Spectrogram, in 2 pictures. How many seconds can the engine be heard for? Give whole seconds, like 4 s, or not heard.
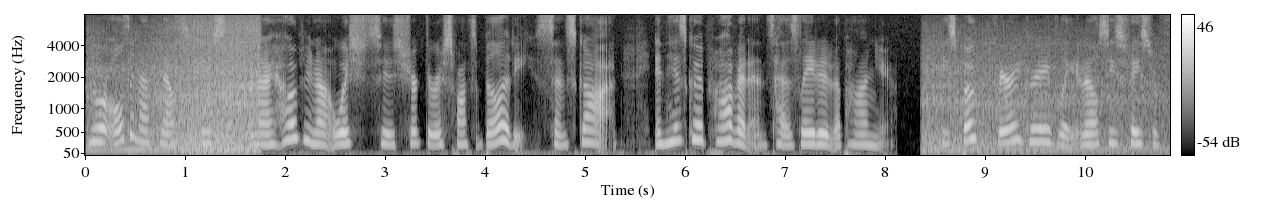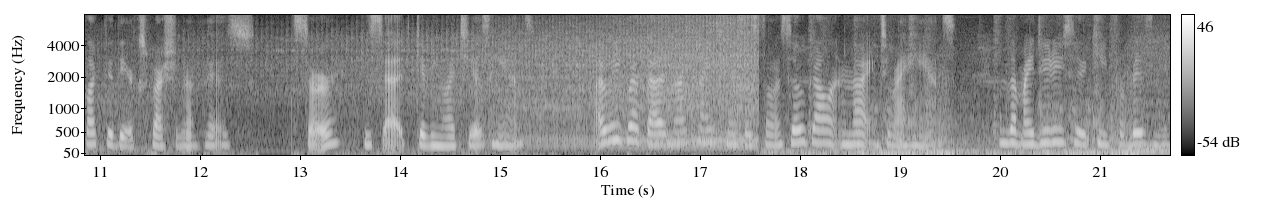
15 s.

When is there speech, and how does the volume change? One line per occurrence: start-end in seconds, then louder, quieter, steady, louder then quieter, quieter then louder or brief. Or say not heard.
0.0-15.3 steady
15.9-21.6 steady.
